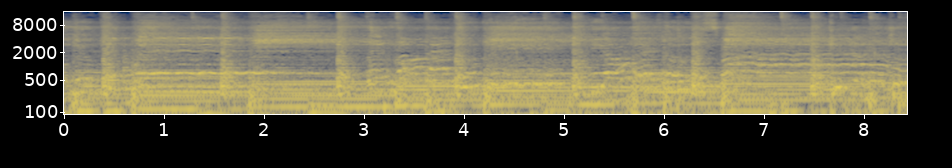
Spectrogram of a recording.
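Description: Live Afro-fusion reggae band: vocalists singing over drum kit, bass guitar and keyboard with a steady beat.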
